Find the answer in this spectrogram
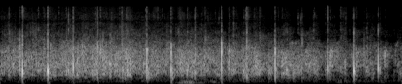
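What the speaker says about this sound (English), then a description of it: "Please give a warm welcome and a huge round of applause" Applause from an audience in a seminar hall at IIT Delhi, a dense patter of clapping with some louder individual claps, continuing steadily before thinning slightly toward the end.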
